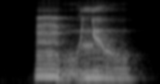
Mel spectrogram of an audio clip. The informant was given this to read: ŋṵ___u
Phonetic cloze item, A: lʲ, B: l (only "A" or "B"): A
